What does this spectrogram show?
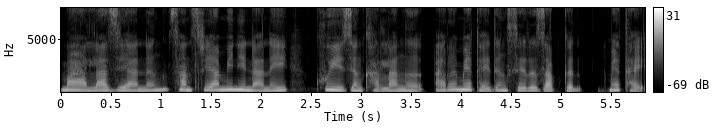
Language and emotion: Bodo, neutral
